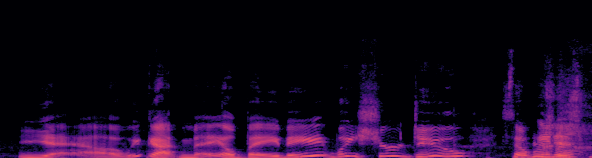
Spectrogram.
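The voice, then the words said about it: Southern US accent. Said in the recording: “Was that a southern accent that just came out there?”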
